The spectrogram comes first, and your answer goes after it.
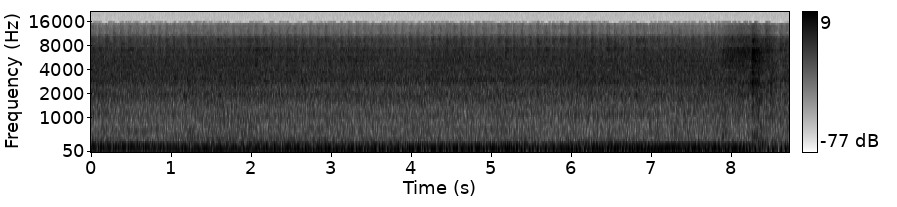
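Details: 2003 Wright Stander mower, 23 hp Kawasaki V-twin, with fuel pump rigged to the crankcase pulse output: lumpy, uneven beat that hunts rather than settling; poor running because choke and throttle cables were on the same linkage, working against each other.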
